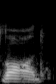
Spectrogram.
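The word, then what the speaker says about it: ضاد: তারপরে হচ্ছে দ্বদ। দ্বদের উচ্চারণটা সদের মতোই কিন্তু দ, দ, দ। দেখেন ডালের দ, আর এখানে হচ্ছে দ।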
